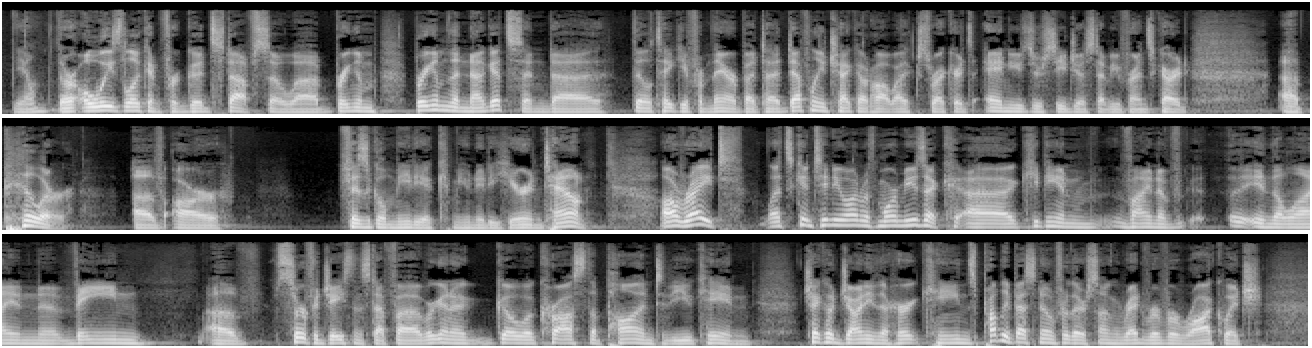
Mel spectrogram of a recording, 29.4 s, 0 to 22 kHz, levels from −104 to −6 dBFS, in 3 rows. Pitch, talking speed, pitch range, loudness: 115 Hz, 190 wpm, 100-130 Hz, -22 LUFS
